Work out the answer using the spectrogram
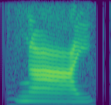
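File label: "ngaai6", Cantonese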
